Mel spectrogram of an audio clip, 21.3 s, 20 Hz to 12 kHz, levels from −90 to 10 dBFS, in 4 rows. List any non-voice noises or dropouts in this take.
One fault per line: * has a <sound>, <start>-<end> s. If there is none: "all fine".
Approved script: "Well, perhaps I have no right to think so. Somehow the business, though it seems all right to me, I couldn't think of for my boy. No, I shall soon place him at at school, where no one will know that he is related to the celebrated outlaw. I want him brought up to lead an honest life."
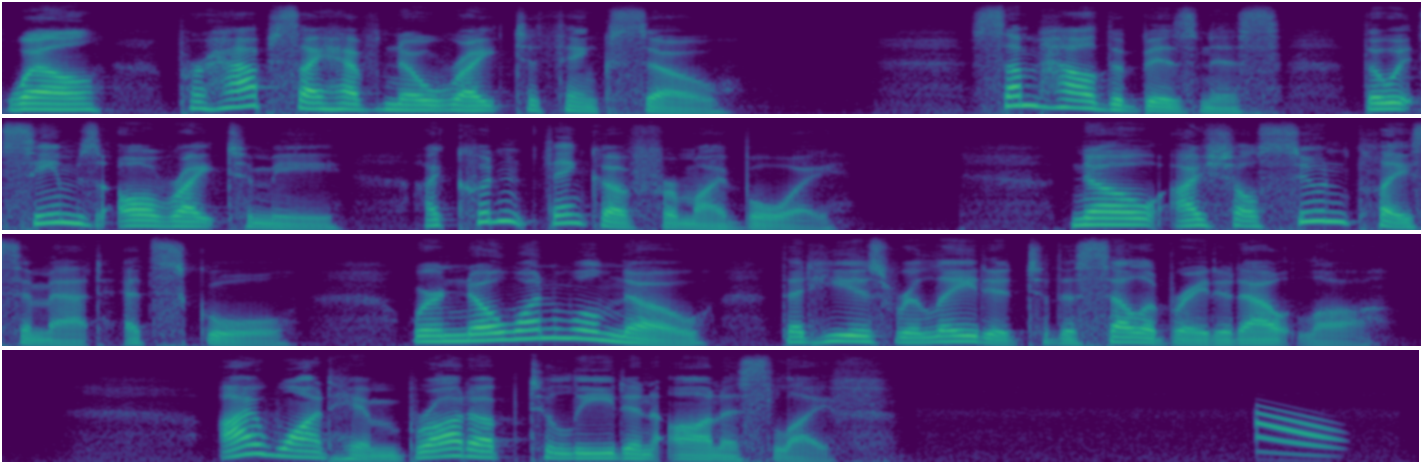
* has a chirp, 20.7-21.0 s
